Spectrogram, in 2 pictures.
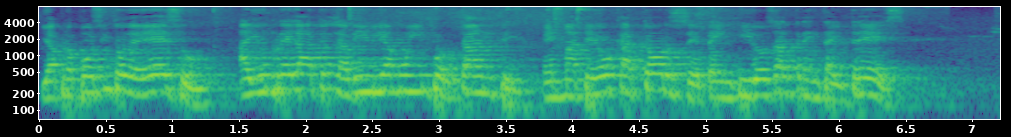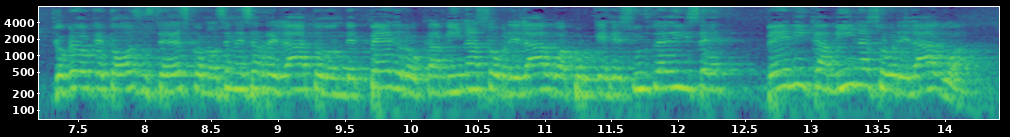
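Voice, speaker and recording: A man preaching a sermon, slow and emphatic with dramatic pauses. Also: high-pitched, mellow, far from the mic. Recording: echoey room, voice off-mic.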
